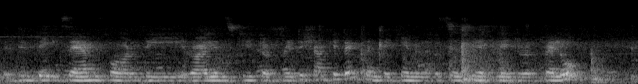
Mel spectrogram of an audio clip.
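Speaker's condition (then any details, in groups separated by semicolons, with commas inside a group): No condition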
